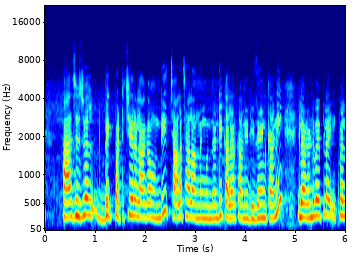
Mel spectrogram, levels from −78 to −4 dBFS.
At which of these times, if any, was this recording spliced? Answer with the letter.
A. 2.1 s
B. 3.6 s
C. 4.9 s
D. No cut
D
